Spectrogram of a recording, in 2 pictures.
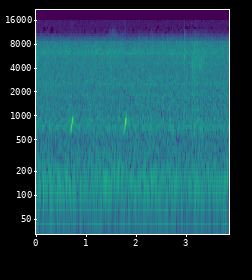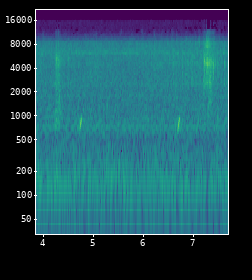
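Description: Short bright game chimes ring out as items are collected.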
